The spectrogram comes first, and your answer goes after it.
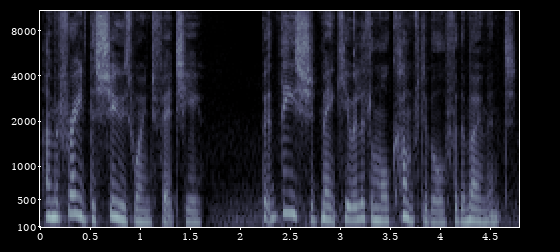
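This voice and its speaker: A woman's voice: medium pitch, fairly quick, dark tone, close to an everyday voice. A woman playing a gracious, insistent housekeeper in a horror audiobook, speaking with polite, proper manners. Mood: pleased, polite. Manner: polite, genteel, proper phrasing. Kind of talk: acted audiobook dialogue.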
